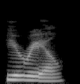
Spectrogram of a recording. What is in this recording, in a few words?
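"urial", British English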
